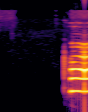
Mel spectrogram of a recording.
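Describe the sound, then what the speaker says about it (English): A single cat meow rises suddenly out of silence near the end, clear and fairly close, as a staged sound in an old-time radio drama of The Black Cat. "It's the cat."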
